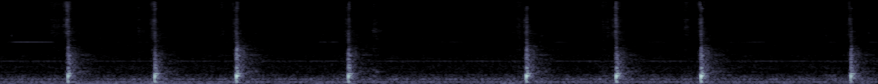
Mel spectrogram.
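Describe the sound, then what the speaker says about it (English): A kitchen knife chops garlic on a cutting board in sharp, evenly spaced strokes, about ten firm knocks at a steady rhythm, close and clear with no talking. "Don't worry, I'm going to mince it."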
